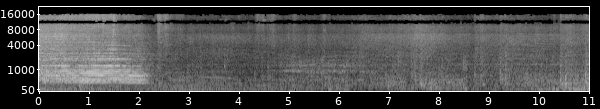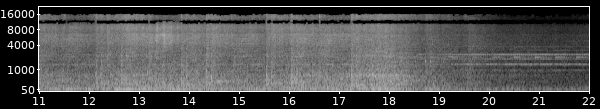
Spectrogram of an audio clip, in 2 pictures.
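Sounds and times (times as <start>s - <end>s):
freight train rumble: 0.0s - 22.0s
wheels clacking over rails: 2.3s - 19.8s.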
